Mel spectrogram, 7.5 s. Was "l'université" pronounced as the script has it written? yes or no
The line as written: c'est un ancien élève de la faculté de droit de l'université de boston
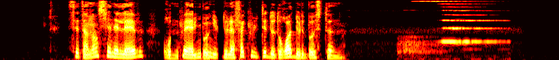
no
